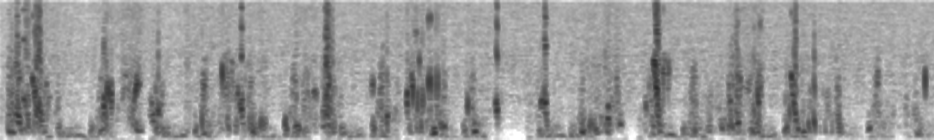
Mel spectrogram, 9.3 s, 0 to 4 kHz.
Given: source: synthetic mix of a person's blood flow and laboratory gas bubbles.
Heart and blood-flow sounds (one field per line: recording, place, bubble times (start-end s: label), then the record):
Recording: Doppler ultrasound of blood flow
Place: precordium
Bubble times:
0.03-0.51 s: bubbles
1.00-1.15 s: bubbles
1.20-1.46 s: bubbles
1.48-1.63 s: bubbles
1.84-1.90 s: bubbles
1.97-2.06 s: bubbles
2.17-2.69 s: bubbles
2.91-3.38 s: bubbles
3.69-3.75 s: bubbles
3.83-3.92 s: bubbles
4.04-4.50 s: bubbles
4.64-4.75 s: bubbles
4.93-5.04 s: bubbles
5.38-5.51 s: bubbles
5.85-6.27 s: bubbles
6.42-6.71 s: bubbles
7.04-7.66 s: bubbles
7.84-8.44 s: bubbles
9.21-9.29 s: bubbles
From the record:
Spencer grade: 3 (all of the cardiac periods contain showers or single bubble signals, but not dominating or overriding the cardiac motion signals)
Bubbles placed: anywhere in the cardiac cycle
